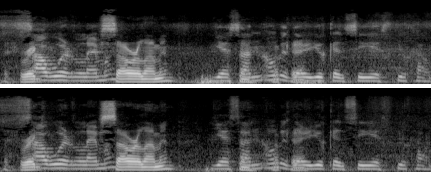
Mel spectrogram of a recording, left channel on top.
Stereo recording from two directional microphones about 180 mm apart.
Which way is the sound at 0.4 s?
45° right (ahead or behind).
